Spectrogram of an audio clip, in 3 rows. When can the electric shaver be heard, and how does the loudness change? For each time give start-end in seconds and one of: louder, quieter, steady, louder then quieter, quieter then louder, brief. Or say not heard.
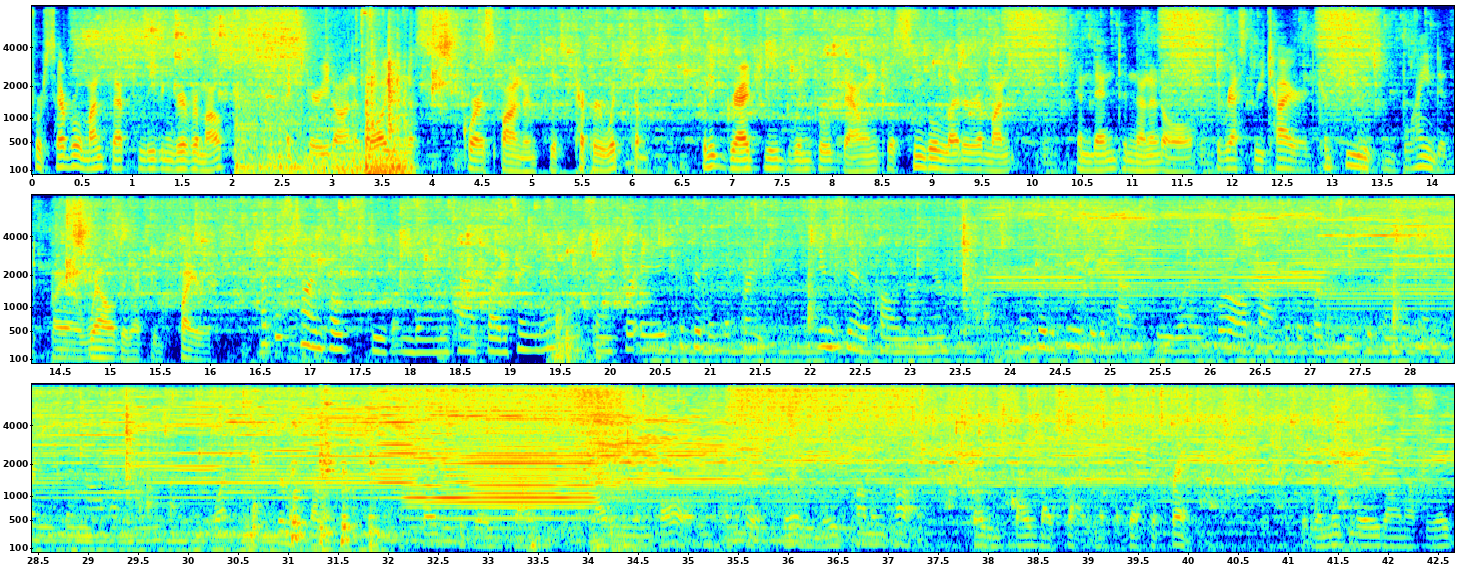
23.6-42.6 louder then quieter.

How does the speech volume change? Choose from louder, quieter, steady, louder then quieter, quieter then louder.
quieter.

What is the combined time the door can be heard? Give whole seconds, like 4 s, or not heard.
2 s.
